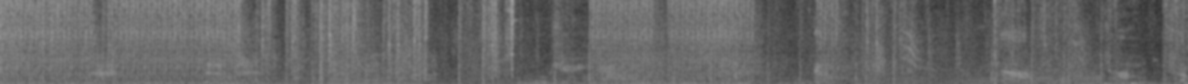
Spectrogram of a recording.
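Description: Dense gunfire in the video game Uncharted: Drake's Fortune Remastered, with rapid automatic bursts and single shots overlapping, loud and nearly continuous, mixed with impact crashes and clatter.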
